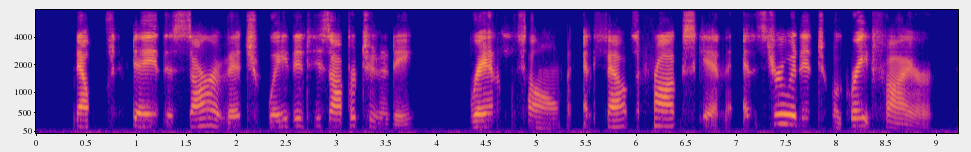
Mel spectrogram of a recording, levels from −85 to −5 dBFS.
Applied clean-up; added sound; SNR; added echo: neural diffusion model UNIVERSE++.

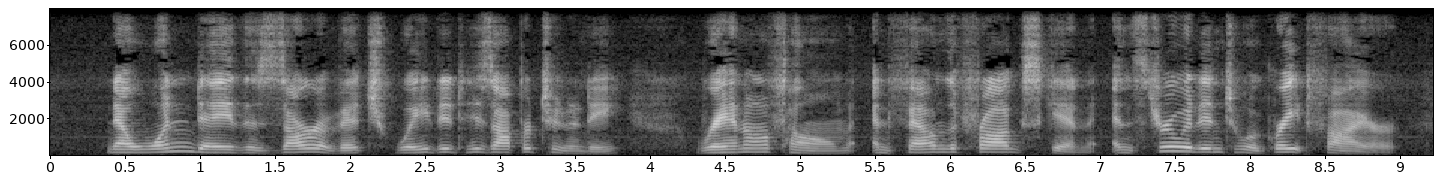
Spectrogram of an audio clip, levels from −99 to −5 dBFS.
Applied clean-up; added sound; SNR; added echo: none; none; none; none.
